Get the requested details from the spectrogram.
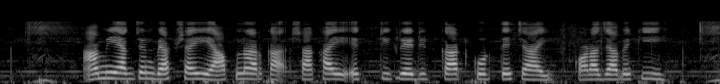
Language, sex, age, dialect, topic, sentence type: Bengali, female, 18-24, Northern/Varendri, banking, question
